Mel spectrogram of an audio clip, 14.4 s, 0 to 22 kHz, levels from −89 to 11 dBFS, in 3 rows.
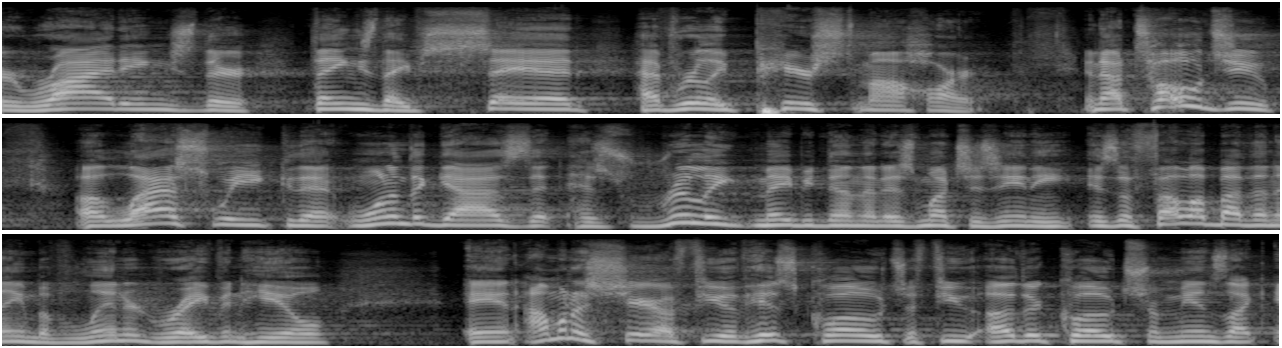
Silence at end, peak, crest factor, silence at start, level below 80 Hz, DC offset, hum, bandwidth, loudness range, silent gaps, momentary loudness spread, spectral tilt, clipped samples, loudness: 0 s; -4 dBFS; 18 dB; 0 s; -48 dBFS; under 0.1%; none; 17.5 kHz; 1 LU; none; 5 LU; -4.5 dB/octave; under 0.1%; -21 LUFS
